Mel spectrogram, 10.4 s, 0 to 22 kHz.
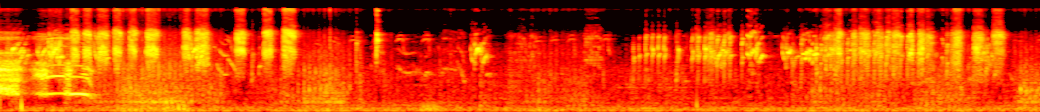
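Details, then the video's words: Pet budgerigars chirping on 1 June 2024, a dense run of sharp, scratchy chirps and buzzy warbles packed high in pitch, with a quieter stretch midway before the chattering builds again; several birds seem to overlap. "Lovely budgies sound and chirping"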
